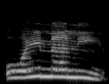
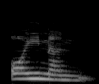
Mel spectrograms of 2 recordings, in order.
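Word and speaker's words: Oenone: This line was written by Tennyson in the work Oani. Oan oan the lover of Paris. Remember Oan? O E N O N E. Oan the dramatic monologue by Tennyson.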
